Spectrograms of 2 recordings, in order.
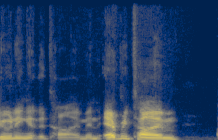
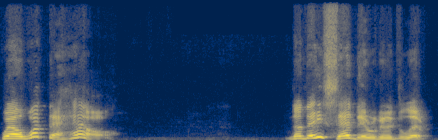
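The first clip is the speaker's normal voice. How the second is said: puzzled; 7 semitones higher, 4 dB louder than usual. Retold or imitated. Puzzled thought, no flowers.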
